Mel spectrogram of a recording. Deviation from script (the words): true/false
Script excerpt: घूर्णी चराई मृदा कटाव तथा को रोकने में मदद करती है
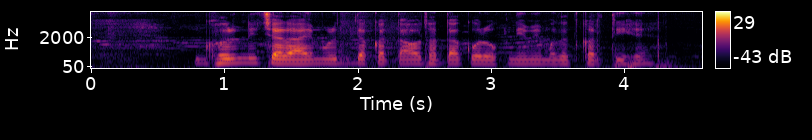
false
